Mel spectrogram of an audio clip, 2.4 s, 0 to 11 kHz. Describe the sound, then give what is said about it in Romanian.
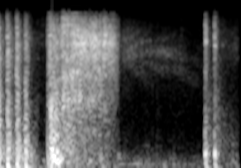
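Machine guns firing automatic fire during training at an abandoned Afghan village near Kandahar: a quick burst of sharp shots, then a sustained loud roar of fire, and two more sharp reports after a lull. “Mitraliere la reper 3, fâng! Foc automat!”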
